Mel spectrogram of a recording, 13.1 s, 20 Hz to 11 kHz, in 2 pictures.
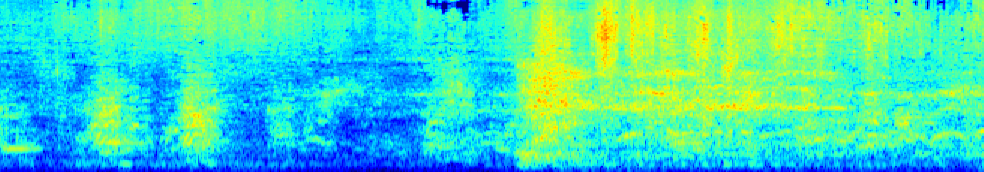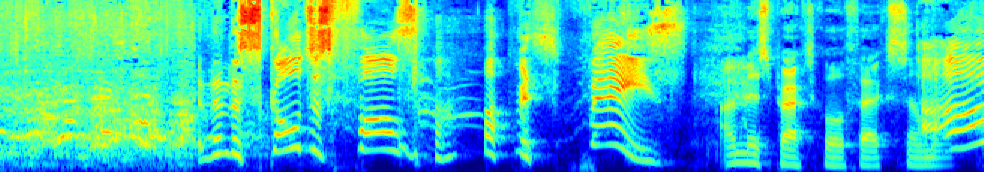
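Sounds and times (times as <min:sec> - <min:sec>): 
dogs barking frantically in a film scene: 0:00.0 - 0:08.0
speech: 0:08.1 - 0:13.1
laughter: 0:09.1 - 0:10.4.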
